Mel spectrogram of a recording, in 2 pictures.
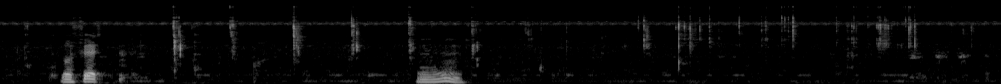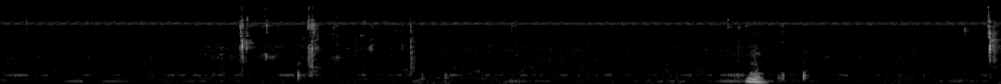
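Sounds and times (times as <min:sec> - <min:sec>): chewing crunchy food: 0:01.2 - 0:10.4, 0:12.2 - 0:14.3, 0:19.6 - 0:20.0.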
